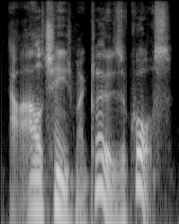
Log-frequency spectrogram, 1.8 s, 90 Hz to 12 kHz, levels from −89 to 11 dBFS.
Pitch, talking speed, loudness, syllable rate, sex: 110 Hz, 200 wpm, -16 LUFS, 5.7 syllables/s, male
